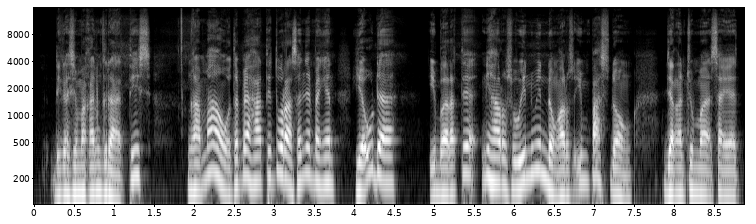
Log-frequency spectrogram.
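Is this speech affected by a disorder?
No.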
